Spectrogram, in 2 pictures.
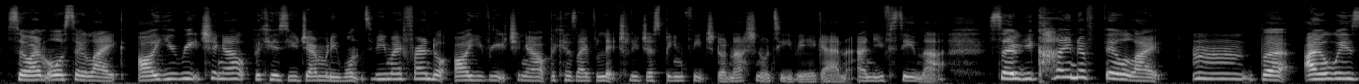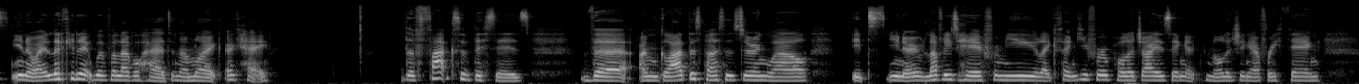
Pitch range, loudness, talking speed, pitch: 185-245 Hz, -26 LUFS, 190 wpm, 200 Hz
